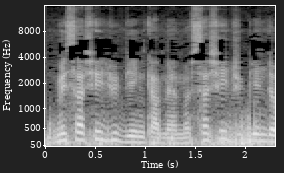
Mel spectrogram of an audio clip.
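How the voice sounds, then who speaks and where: Noticeable background noise surrounds a man speaking with a fairly high voice. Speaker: motorcycle vlogger. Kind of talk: casual product review. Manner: improvised, chatty.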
